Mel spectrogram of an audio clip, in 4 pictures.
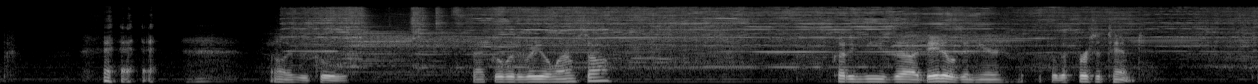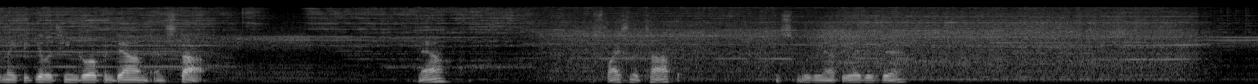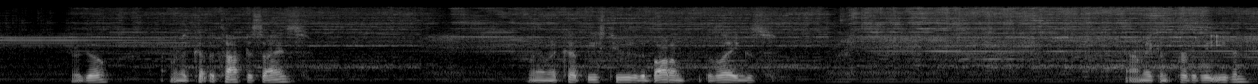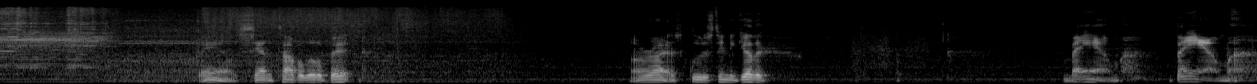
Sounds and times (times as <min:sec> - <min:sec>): Power tool: 0:02.7 - 0:43.1.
